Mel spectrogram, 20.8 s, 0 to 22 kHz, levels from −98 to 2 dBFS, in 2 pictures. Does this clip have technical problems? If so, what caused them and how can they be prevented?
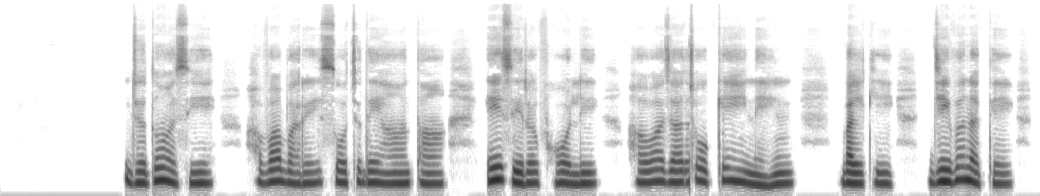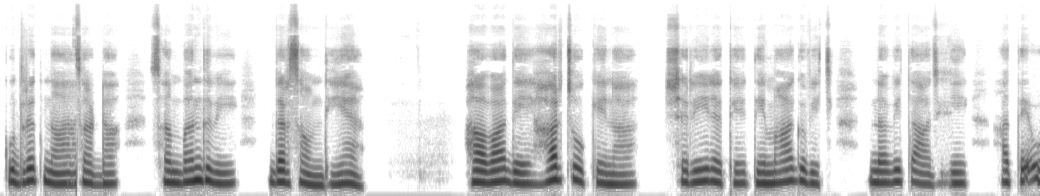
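Yes. AAC frame loss with concealment smears the speech at 6.84 to 6.89 s, 11.06 to 11.17 s and 19.80 to 19.92 s. The decoder patched each gap from the last good spectrum. Error protection or retransmission on the link would prevent it.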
